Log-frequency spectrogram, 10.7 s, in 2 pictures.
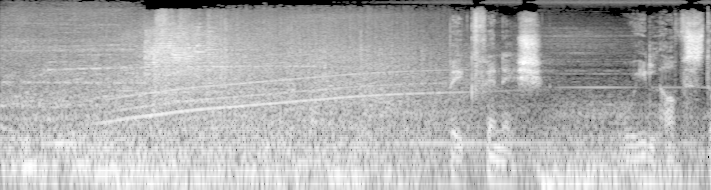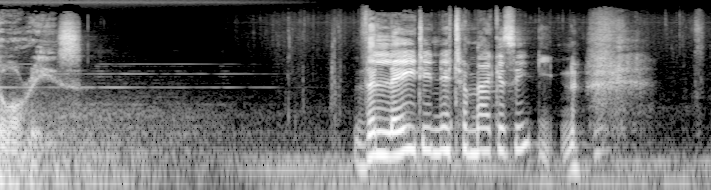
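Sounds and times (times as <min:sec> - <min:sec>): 
engines firing up and revving: 0:00.0 - 0:05.3
speech: 0:03.4 - 0:06.0, 0:08.0 - 0:10.1.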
